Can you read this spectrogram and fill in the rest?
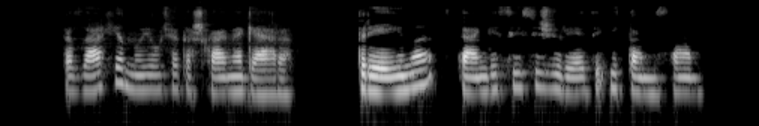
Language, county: Lithuanian, Alytus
